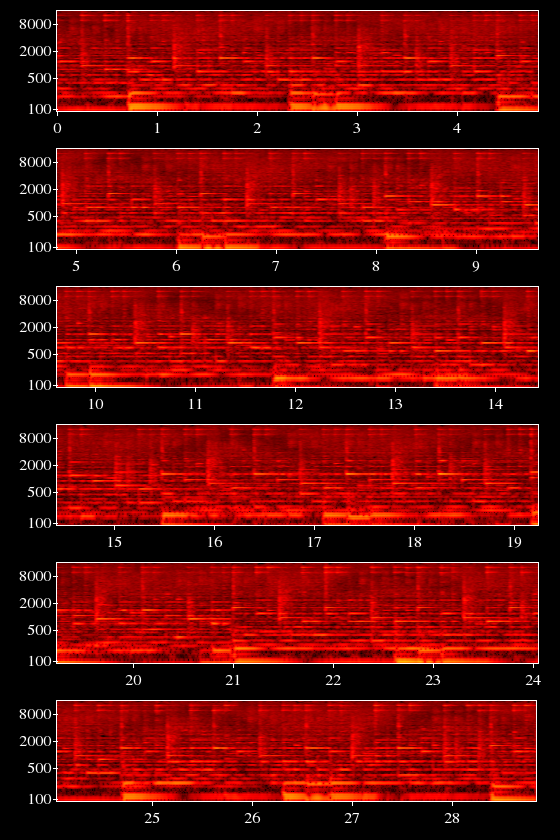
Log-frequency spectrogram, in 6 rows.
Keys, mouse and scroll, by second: 8.3 shift+click, 9.6-13.4 shift+drag, 13.4-18.3 shift+drag, 18.3-22.2 shift+drag, 22.2-26.4 shift+drag, 26.4-28.8 shift+drag.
